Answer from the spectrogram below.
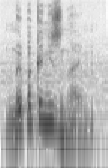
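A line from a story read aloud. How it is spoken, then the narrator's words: Plain. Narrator (Russian): ответил Велунд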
